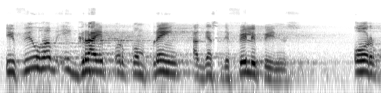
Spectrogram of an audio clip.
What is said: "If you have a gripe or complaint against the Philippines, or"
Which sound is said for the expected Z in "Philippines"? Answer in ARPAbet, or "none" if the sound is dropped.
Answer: S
